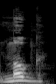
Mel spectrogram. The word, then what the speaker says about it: Moog: Actually, it's spelled M-O-O-G, as in Armenian, the mouse, Moog. And I heard Mr. Moog talk about it. He said in Dutch, M-O-O-G, from many years ago, was called Moog.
